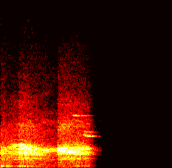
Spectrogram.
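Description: A crow cawing over faint outdoor street background, picked up on a field reporter's microphone. The sound cuts off abruptly about a second in and drops to dead silence.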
